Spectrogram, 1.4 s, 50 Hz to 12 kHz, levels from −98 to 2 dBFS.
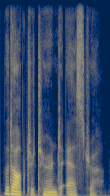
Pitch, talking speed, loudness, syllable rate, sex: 170 Hz, 215 wpm, -22 LUFS, 6.6 syllables/s, female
